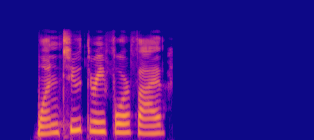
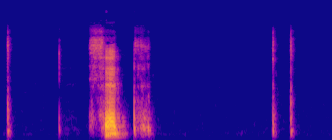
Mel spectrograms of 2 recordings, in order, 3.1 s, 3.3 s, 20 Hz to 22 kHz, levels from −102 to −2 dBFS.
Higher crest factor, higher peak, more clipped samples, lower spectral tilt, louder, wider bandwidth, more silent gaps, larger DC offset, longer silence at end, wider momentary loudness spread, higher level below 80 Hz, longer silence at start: second, 18 dB vs 26 dB; second, -16 dBFS vs -4 dBFS; neither; second, -3.5 dB/octave vs -5 dB/octave; second, -30 LUFS vs -23 LUFS; about the same, 9.2 kHz vs 9.8 kHz; neither; neither; second, 1.5 s vs 1.9 s; second, 7 LU vs 27 LU; about the same, -76 dBFS vs -78 dBFS; second, 0.35 s vs 0.9 s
